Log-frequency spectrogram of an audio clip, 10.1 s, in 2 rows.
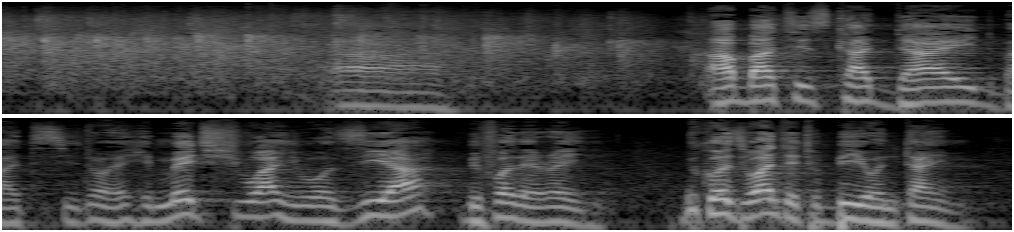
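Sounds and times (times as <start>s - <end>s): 
audience applauding with hand claps: 0.0s - 4.0s
speech: 1.7s - 2.4s, 3.5s - 9.9s.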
